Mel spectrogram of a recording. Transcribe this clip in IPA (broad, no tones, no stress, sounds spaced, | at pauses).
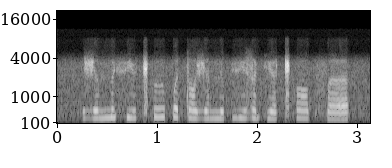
ʒ ə ŋ ə fʲ ʉ ǁʰ ɯː p ə t ɔ ʒ ə n ʉ p vʲ ʉ z ɐ kʲ ɜ ǁʰ ɔː p f ɜ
